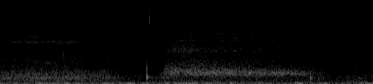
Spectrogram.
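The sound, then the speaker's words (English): A slow, deep breath in and out during a mock medical exam, heard as a faint, airy, continuous rush of air with no talking. “So, you can just relax and take a nice deep breath in and out for me, okay? Alright, so breathe in.”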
